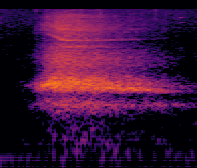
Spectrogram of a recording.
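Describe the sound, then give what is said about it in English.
A single deep inhale during a guided prayer for anxiety. The soft, airy breath swells and fades over about two seconds, quiet and alone. “For when you feel anxious, breathe in.”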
